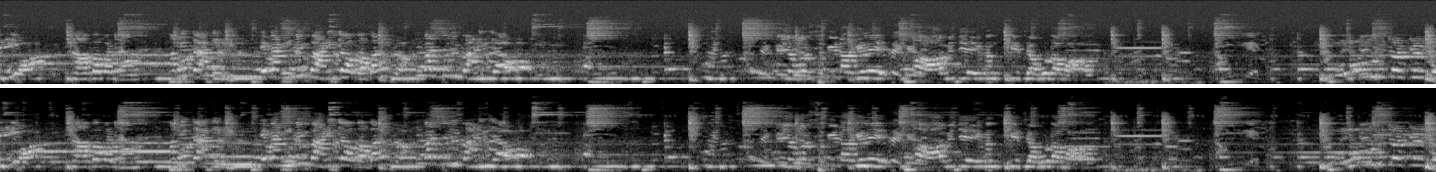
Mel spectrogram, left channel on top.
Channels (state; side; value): noise; left; hiss, 19 dB below the sound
